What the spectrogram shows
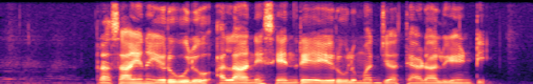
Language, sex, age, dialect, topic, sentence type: Telugu, male, 18-24, Utterandhra, agriculture, question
